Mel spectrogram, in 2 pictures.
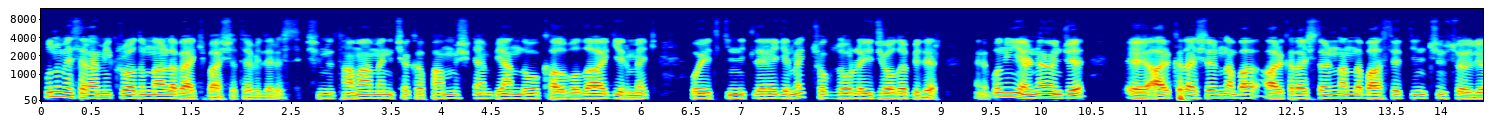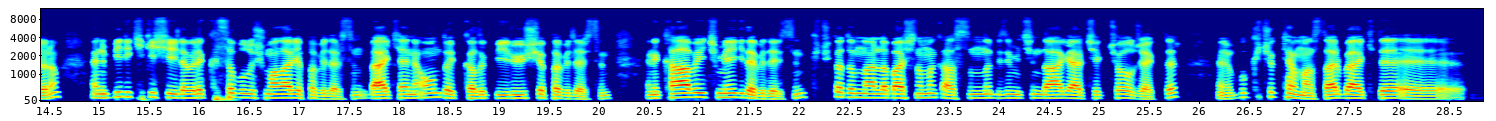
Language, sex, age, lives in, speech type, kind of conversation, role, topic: Turkish, male, 25-29, Poland, conversation, advice, advisor, Sosyal etkinliklerden kaçınmanız ve yalnızlık hissetmeniz hakkında neler paylaşmak istersiniz?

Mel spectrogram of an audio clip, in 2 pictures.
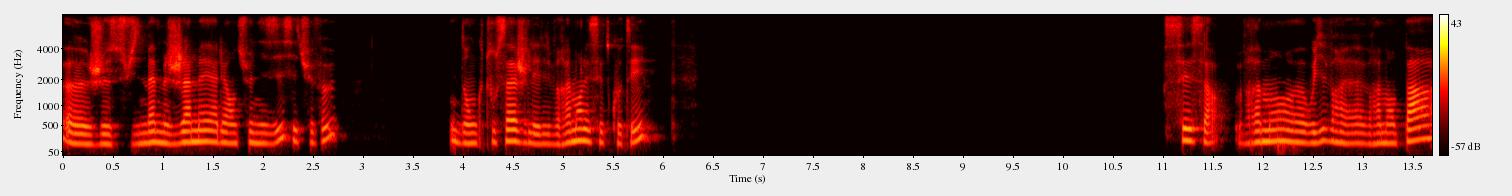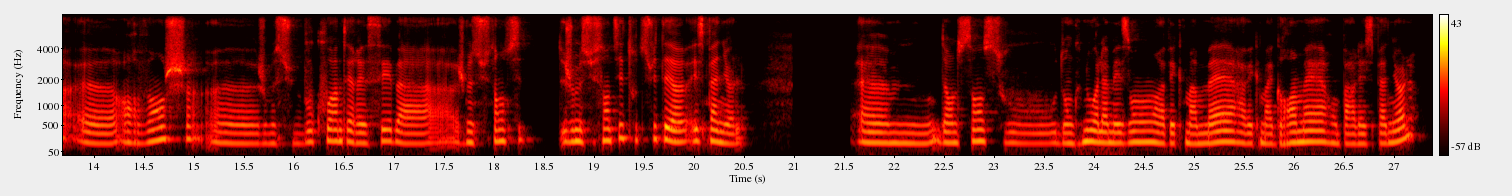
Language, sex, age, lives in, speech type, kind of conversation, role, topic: French, female, 40-44, Spain, conversation, podcast, guest, Comment vis-tu ton appartenance à plusieurs cultures ?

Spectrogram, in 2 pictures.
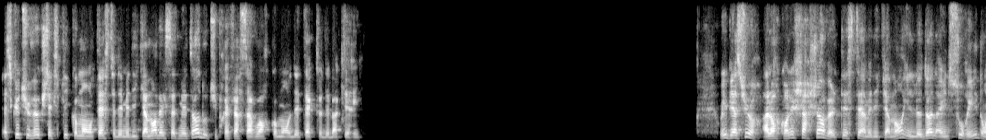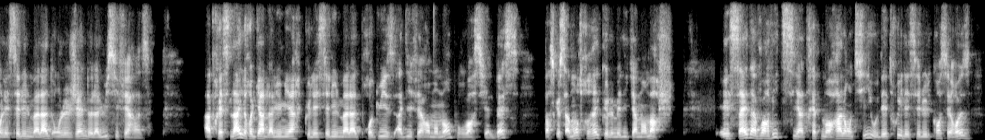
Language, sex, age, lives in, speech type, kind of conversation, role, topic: French, male, 35-39, France, read, expert-assistant, expert, Comment les lucioles produisent-elles de la lumière ?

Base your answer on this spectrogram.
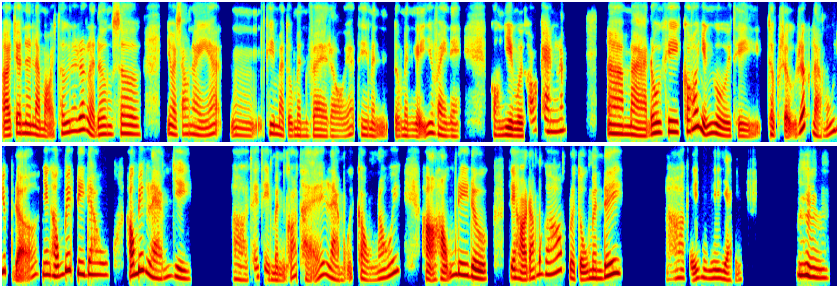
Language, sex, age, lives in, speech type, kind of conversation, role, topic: Vietnamese, female, 45-49, Vietnam, conversation, podcast, guest, Bạn đã từng âm thầm làm một việc tử tế mà không ai biết chưa?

